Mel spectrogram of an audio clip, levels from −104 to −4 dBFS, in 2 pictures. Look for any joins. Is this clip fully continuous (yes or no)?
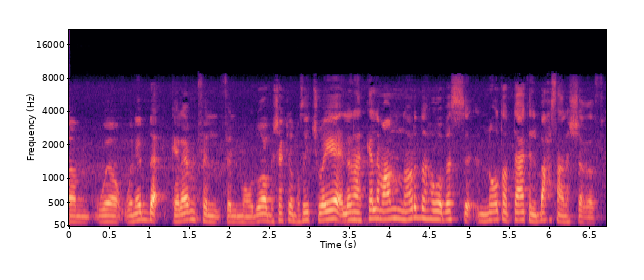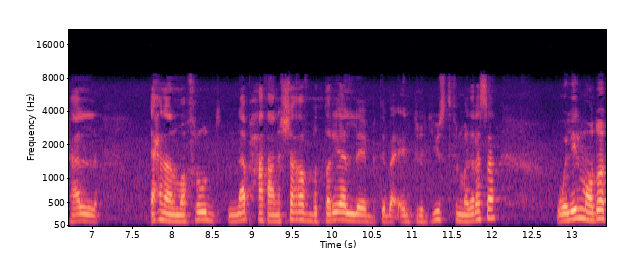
no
